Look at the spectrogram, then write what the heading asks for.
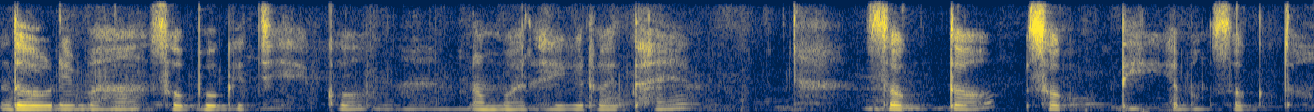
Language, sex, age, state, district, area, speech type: Odia, female, 18-30, Odisha, Nabarangpur, urban, spontaneous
